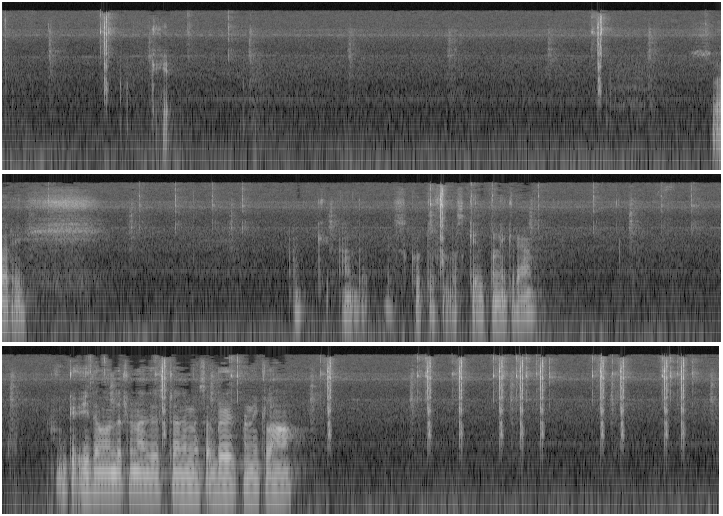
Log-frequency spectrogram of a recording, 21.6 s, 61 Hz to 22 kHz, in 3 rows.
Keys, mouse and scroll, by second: 0.1 g, 1.5-1.8 scroll up 1, 1.8 middle click, 2.4-4.6 scroll down 2, 4.6 g, 6.5-7.1 scroll up 1, 7.1 middle click, 7.7-8.6 scroll up 2, 8.6 middle click, 9.2 scroll up 1, 9.3 middle click, 9.8-10.6 scroll down 1, 10.6 s, 11.9 middle click, 12.3-12.6 scroll down 2, 12.6 middle click, 13.2-13.8 scroll up 2, 13.8-15.3 middle drag, 15.9-19.5 right drag, 19.7-21.5 right drag.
